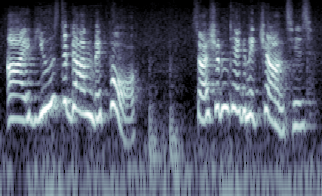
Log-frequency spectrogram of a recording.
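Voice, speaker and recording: Haughty, menacing radio-play villainess: high, swooping, melodramatic woman's voice, edged with panic. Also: very animated, moderate pace, exaggerated voice, low-quality recording. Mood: threatening. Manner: sharp, imperious, melodramatic. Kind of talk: scripted radio thriller acting.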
